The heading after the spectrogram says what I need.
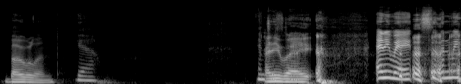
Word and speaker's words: Boleyn: And I thought that one of his wives, Anne Boleyn, I think it's pronounced Berlin, but I thought it was Berlin, like Berlin. Berlin. Yeah. But it's not. It's Boleyn.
